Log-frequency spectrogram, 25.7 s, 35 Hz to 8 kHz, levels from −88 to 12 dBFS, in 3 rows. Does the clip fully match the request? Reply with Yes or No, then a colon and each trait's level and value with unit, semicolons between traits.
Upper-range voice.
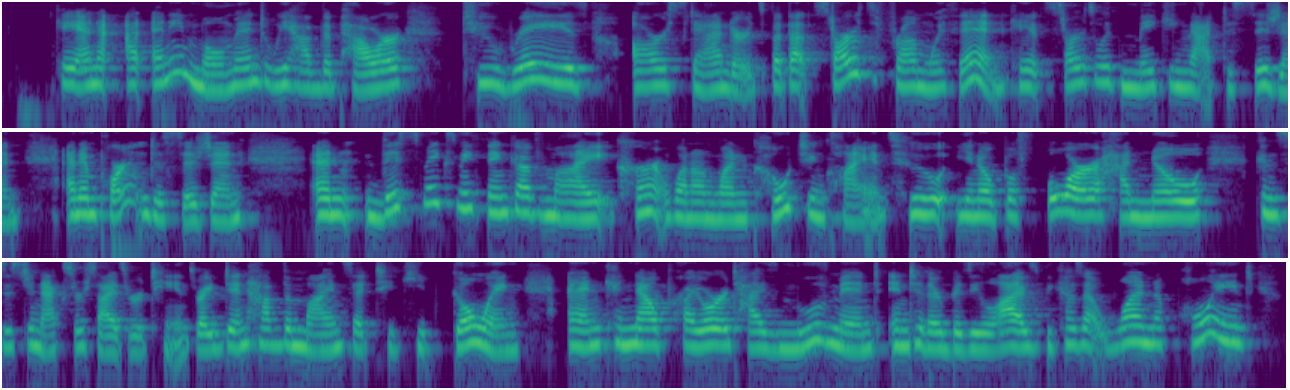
Yes: high, 215 Hz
